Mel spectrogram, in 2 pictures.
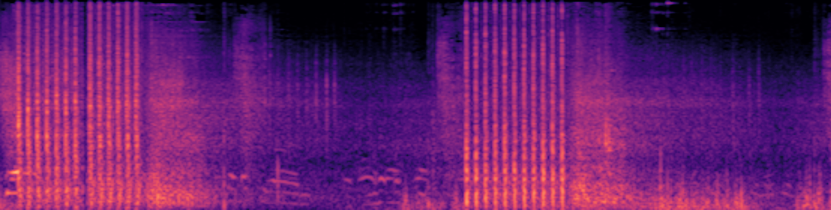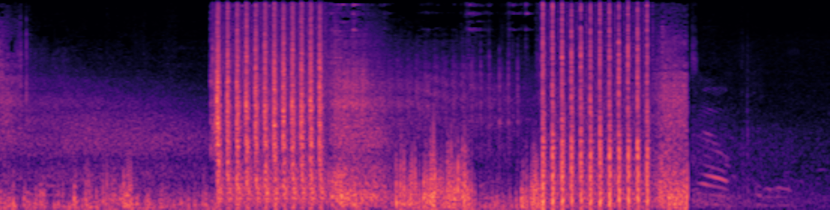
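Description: Belt-fed machine gun firing four bursts of rapid shots, each about a second and a half long and a few seconds apart, each followed by a rolling echo.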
